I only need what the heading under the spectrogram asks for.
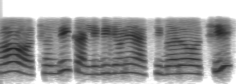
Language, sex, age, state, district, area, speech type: Odia, female, 18-30, Odisha, Kendujhar, urban, conversation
